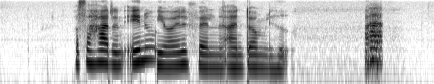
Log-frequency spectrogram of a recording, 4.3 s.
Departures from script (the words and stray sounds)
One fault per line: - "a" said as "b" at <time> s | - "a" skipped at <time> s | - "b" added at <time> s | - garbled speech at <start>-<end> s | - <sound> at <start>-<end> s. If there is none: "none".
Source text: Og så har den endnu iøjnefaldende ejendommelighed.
- laugh at 3.6-3.8 s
